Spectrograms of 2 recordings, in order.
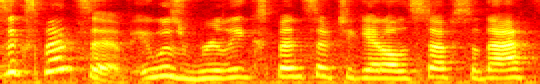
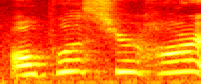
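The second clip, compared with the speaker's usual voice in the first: sincere sweet; 11 semitones higher than usual. Retold or imitated. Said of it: "I actually meant it sincerely".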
